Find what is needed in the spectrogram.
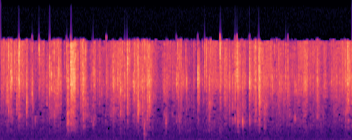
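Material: Soap.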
